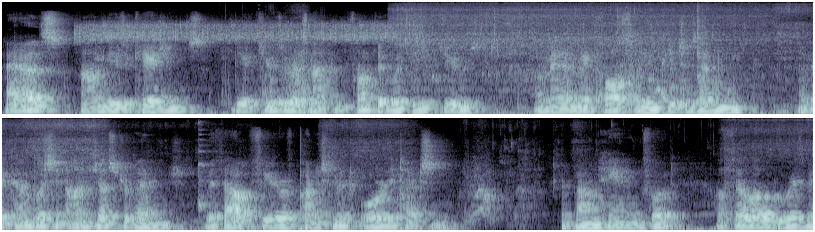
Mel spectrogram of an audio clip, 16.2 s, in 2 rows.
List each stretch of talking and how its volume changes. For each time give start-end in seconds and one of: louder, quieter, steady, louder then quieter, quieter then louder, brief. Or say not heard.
0.0-12.6 steady
13.7-16.1 brief.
